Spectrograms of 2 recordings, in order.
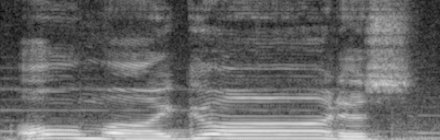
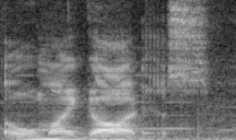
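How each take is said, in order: First: It is said in an exaggerated, put-on dramatic voice. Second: It is said in a plain, ordinary voice.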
